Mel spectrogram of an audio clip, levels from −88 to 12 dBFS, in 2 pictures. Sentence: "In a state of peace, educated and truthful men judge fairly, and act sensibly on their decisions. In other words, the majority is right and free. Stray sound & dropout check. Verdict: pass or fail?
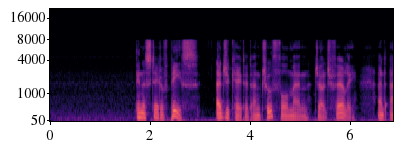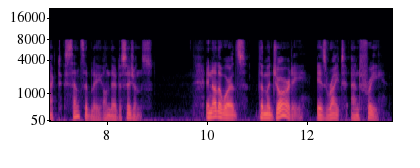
pass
